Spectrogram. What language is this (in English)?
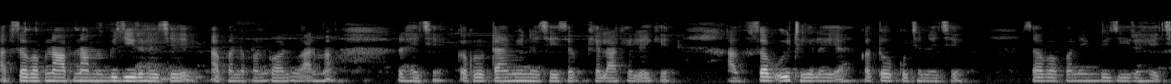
Maithili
